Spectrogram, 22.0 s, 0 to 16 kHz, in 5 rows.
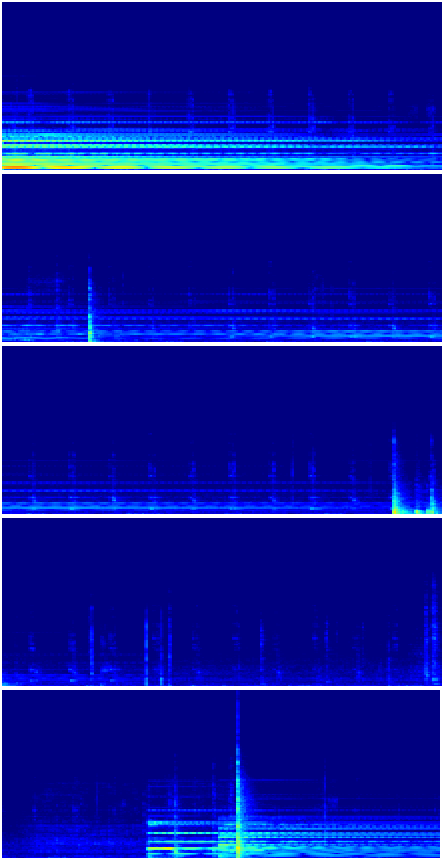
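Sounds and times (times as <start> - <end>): clock chime ringing: 0.0 - 14.6, 19.0 - 21.9
mantel clock ticking: 0.0 - 21.9.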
